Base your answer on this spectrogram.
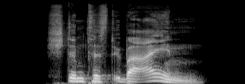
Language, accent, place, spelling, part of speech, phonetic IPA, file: German, Germany, Berlin, stimmtest überein, verb, [ˌʃtɪmtəst yːbɐˈʔaɪ̯n], De-stimmtest überein.ogg
- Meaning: inflection of übereinstimmen: 1. second-person singular preterite 2. second-person singular subjunctive II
